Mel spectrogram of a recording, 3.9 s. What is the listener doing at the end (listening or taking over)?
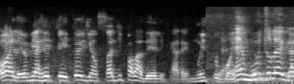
taking over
